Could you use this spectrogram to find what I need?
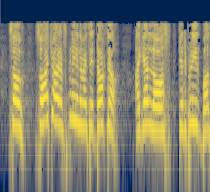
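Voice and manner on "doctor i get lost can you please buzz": ordinary talk, nothing marked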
